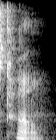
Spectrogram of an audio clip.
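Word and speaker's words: Kou: But, Kuaraki, or Ko, right? It's Ko.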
